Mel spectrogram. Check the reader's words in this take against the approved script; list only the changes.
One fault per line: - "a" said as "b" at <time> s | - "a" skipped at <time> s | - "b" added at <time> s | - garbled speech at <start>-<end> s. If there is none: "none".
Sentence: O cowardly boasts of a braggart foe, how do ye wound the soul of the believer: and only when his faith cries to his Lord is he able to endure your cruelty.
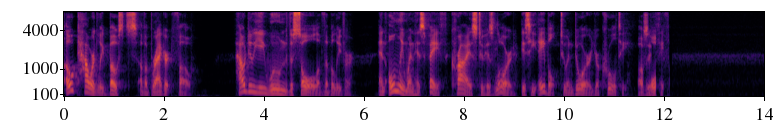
- garbled speech at 11.5-12.1 s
